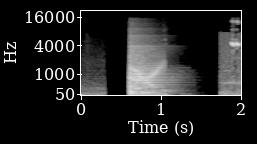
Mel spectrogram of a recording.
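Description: A cartoon sound effect at a scene transition: one pitched tone with many overtones starts sharply about half a second in and fades out over about half a second. Short high chirps begin just before the end.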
